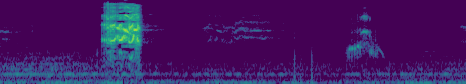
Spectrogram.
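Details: Yellow-sided conure, a parrot, giving one loud harsh broadband squawk lasting about a fifth of a second, followed after a pause by a softer, shorter note; a steady low hum underneath.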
